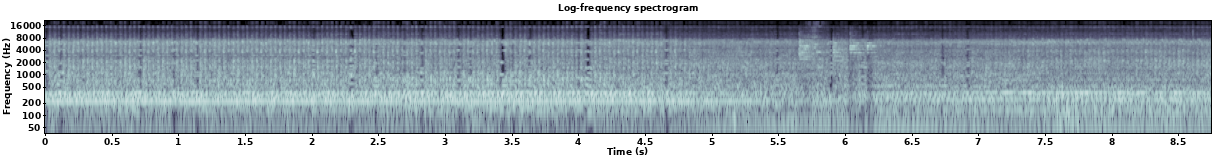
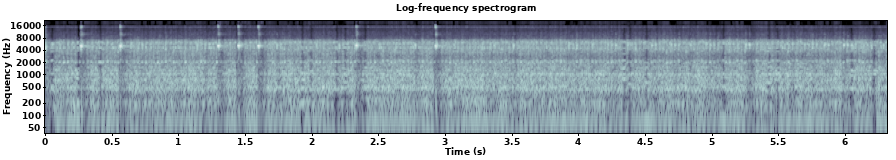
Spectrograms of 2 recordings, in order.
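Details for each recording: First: 2009 Vauxhall Astra diesel after alternator and auxiliary belt parts replaced to cure a belt squeak: even idle clatter holding steady, no squeal or chirp from the belt, front end healthy; normal idle. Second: 2009 Vauxhall Astra diesel, complaint squeaky belt and knocking underneath: sharp high chirps at irregular moments over a steady idle; alternator pulley wandering up and down its shaft, chafing the belt's inside edge; idler also suspect.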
